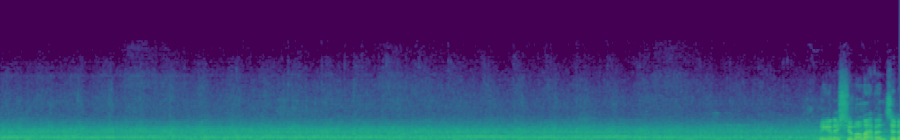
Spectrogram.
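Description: A stadium crowd murmurs steadily in the distance.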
